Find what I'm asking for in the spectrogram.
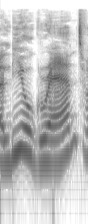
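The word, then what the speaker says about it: Leo Grande: Und zwar Good Luck to You, Leo Grant, oder Leo Grant wird das ja ausgesprochen, mit Emma Thompson in der Hauptrolle.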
